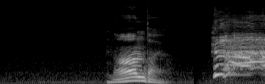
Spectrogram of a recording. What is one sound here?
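A young man exclaims in surprise.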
